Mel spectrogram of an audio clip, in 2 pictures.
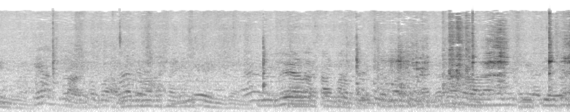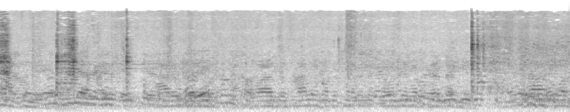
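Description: A metal ladle clinks against a metal pan.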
